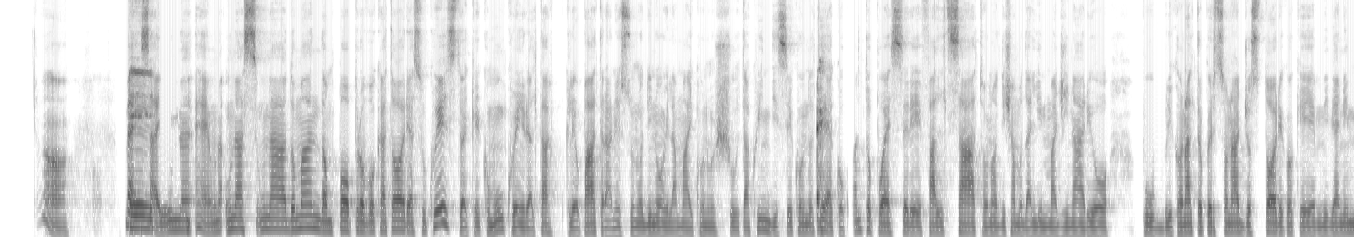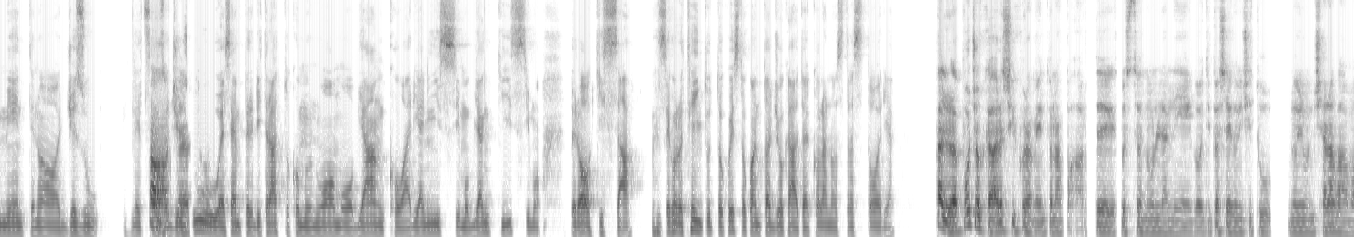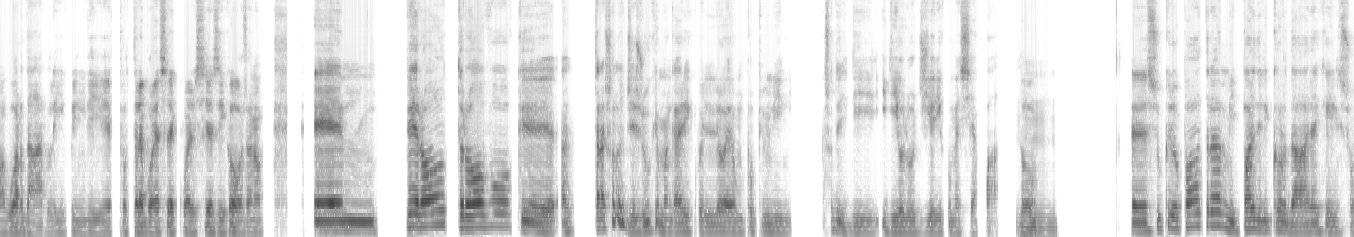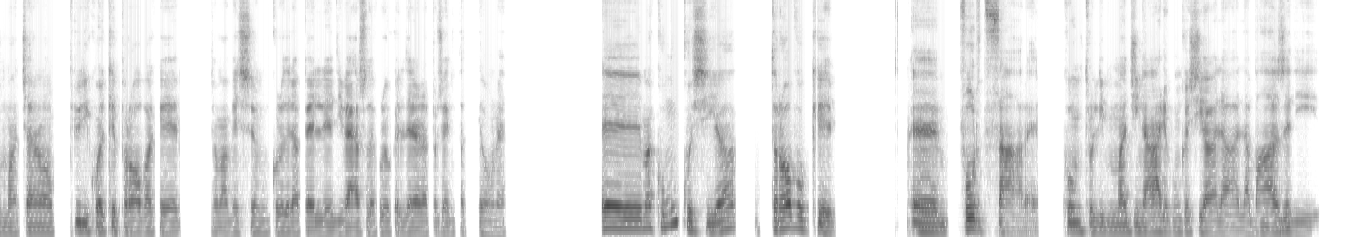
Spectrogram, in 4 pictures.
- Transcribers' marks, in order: chuckle; "come" said as "coe"; other background noise; tapping
- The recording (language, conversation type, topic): Italian, podcast, Qual è, secondo te, l’importanza della diversità nelle storie?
